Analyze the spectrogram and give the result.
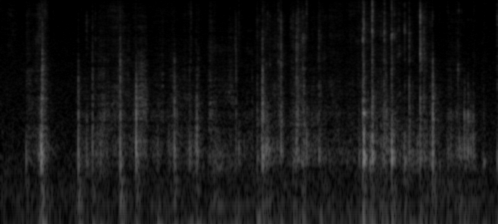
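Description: Both flat hands with long nails rub and shuffle many small, thin, solid cardboard jigsaw puzzle pieces around on a grey board. Frequent sharp nail clicks and light tapping ticks ring out over a soft scraping rustle, each click dying away almost instantly.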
